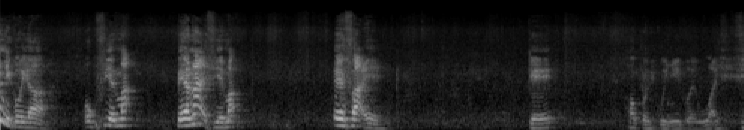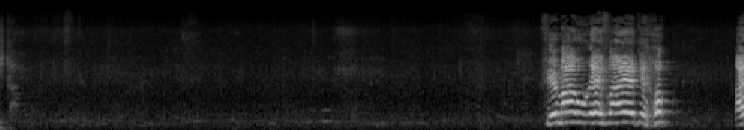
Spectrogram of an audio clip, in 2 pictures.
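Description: A middle-aged man speaks with feeling into a microphone, pausing between phrases.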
